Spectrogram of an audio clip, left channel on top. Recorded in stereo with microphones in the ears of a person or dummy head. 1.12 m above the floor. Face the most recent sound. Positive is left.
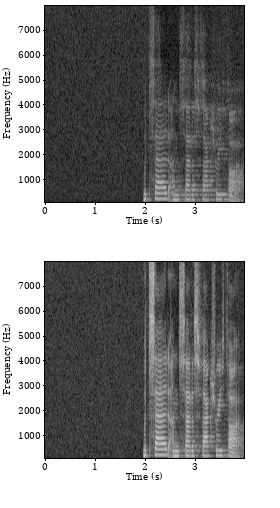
turn(degrees=-70)  # may be behind; listen again after turning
